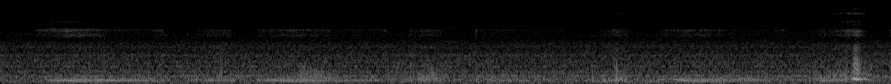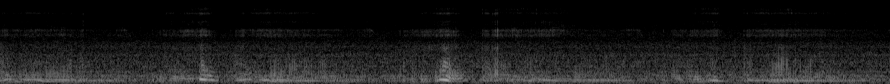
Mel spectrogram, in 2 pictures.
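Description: Steady low rumbling breathing with soft snorts, about 25 cycles a minute, over room hiss; snoring.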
